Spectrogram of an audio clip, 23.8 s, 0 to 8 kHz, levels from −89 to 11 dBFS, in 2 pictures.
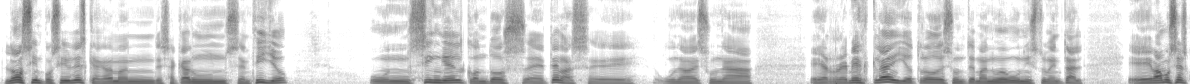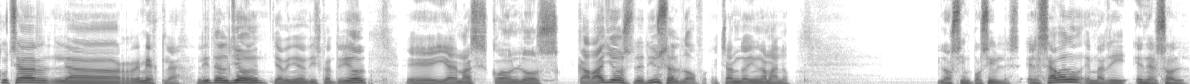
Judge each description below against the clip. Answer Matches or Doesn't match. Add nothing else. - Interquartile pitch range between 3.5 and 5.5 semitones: Matches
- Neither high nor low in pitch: Matches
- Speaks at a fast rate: Doesn't match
